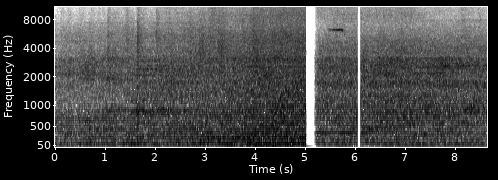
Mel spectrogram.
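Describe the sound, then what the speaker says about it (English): A TransPennine Express train bound for Huddersfield pulls into a station, its loud, steady rumbling roar close by and continuous, with a brief cut in the middle. "And here is the train I will be taking to Huddersfield."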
